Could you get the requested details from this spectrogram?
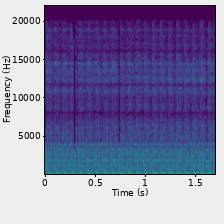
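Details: Sinnis Bomber 125 single-cylinder motorcycle, 2661 miles, after service (new air filter, oil and oil filter) and new exhaust (from an AJS Cadwell) and gasket: steady, even idle thump, no puffing or ticking from exhaust; no longer blowing, runs as it should.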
